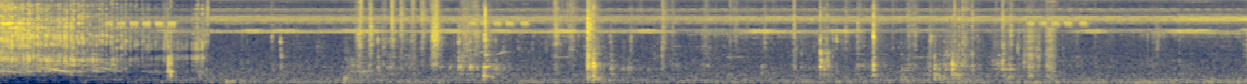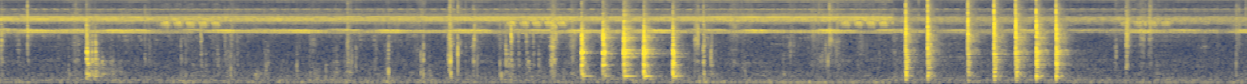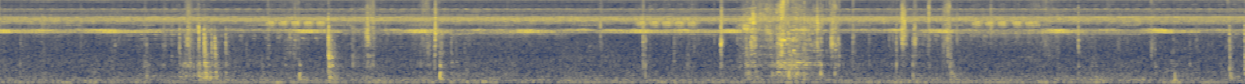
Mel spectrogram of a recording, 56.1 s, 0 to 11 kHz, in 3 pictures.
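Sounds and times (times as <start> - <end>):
high insect chorus: 0.0 - 56.0
hammer striking bamboo: 27.4 - 29.0, 32.2 - 34.8.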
